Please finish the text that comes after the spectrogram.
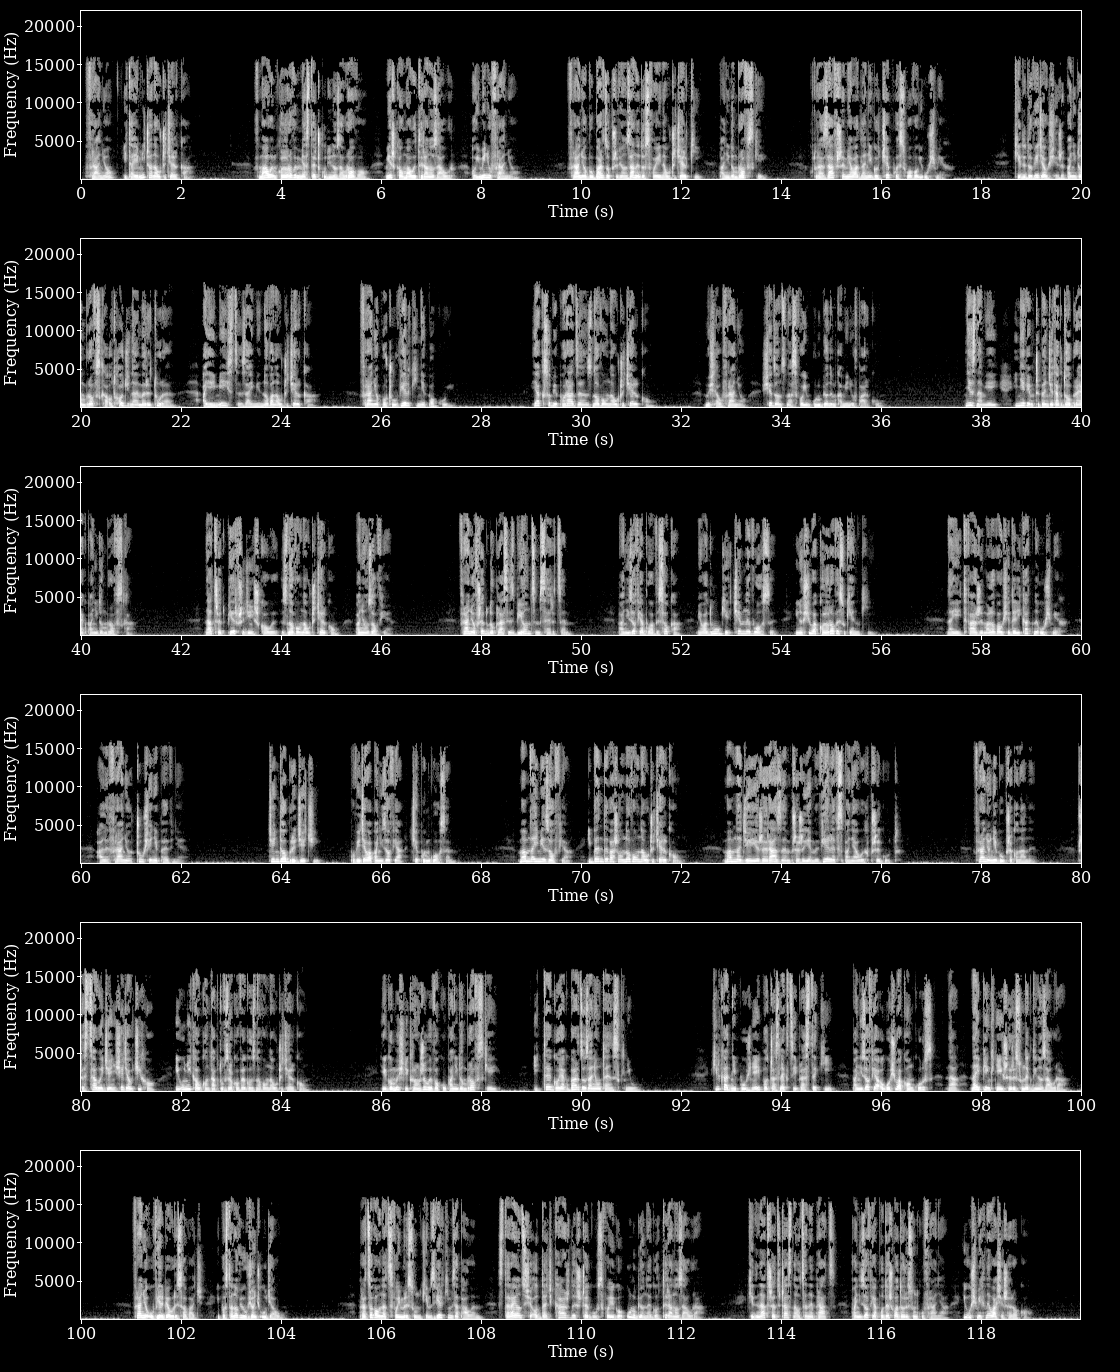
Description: Historia Frania i tajemniczej nauczycielki - Audiobajka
